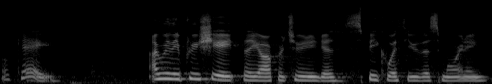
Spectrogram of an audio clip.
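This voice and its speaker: A woman's voice: fairly low pitch, normal speed, creaky. A middle-aged woman from Trinidad and Tobago sharing her personal testimony in church, telling her story earnestly with slides. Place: church hall.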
